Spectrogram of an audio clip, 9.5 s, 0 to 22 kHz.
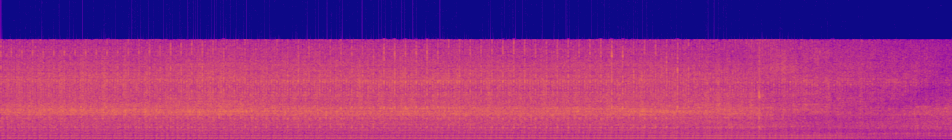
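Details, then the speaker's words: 2001 Toyota Avensis, owner reported bubbling noise, idling: uneven drone with a fast snapping tick about three times a second as the destroyed ignition coil sparks externally everywhere, causing misfires; ignition coil arcing. "okay we've got a bit of a problem we know what's wrong that coil is destroyed"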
